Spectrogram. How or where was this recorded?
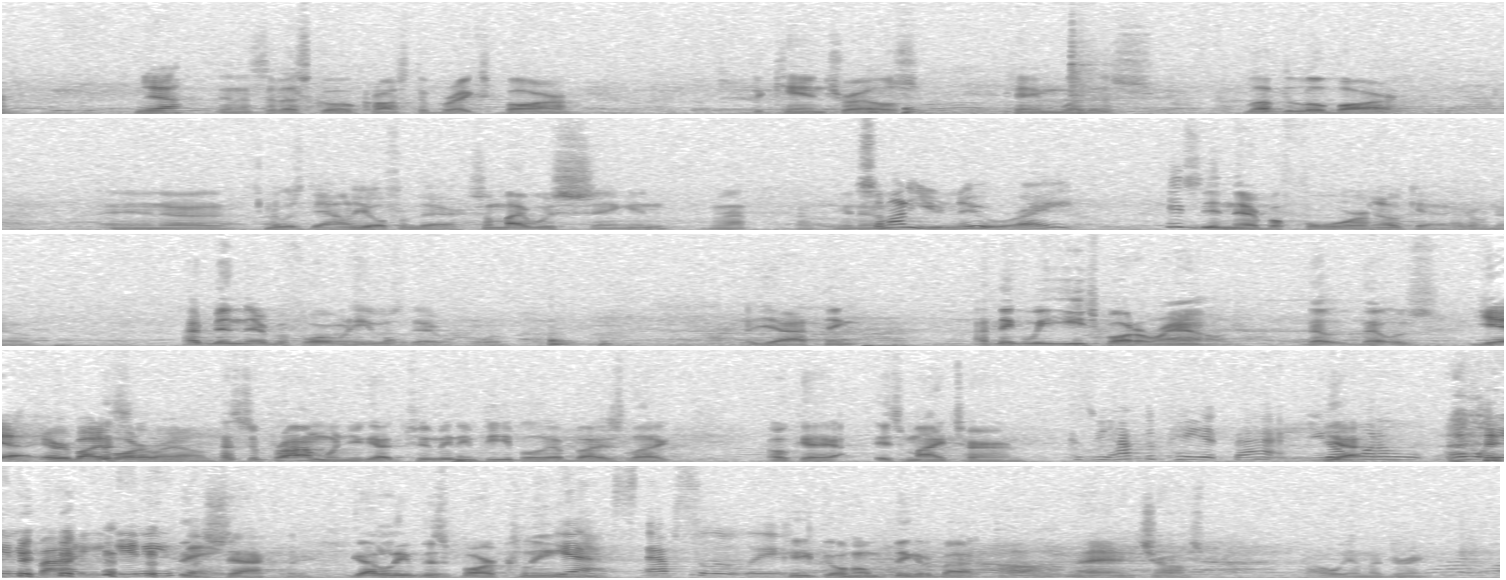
busy venue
